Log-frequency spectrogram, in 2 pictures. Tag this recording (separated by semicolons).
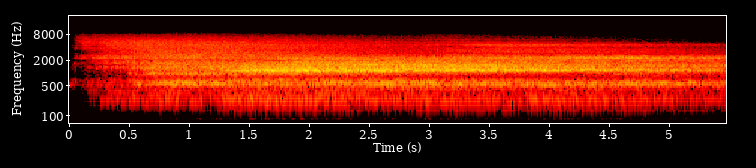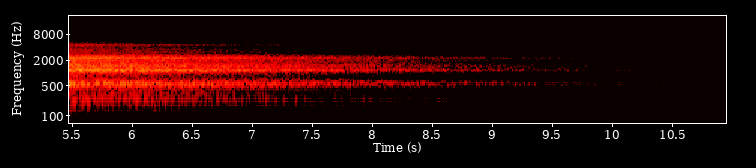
ambient; creepy; drone; evolving; freaky; horror; pad; riser; soundscape; sweep; zombie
